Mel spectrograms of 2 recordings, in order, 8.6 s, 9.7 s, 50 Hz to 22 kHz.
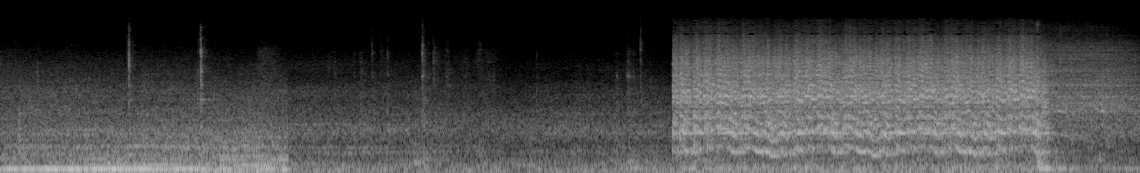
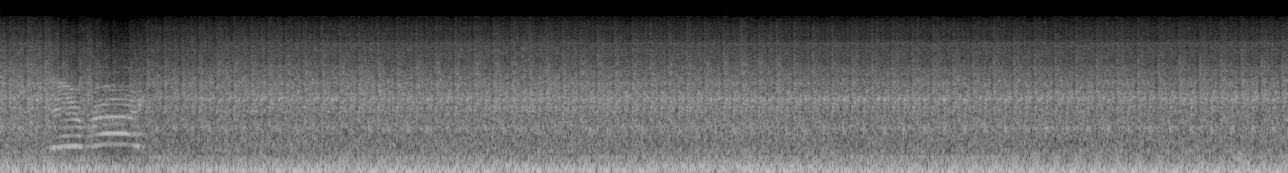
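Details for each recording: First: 1972 Ford F-250 Ranger XLT Camper Special being revived: starter cranks the engine evenly at about three and a half beats a second but it never fires; no spark. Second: 1972 Ford F250 Ranger XLT Camper Special, first start after sitting, coil hot-wired: brief starter chirp, engine catches and settles into a steady, even idle with no knocks or misses; pretty quiet, sounds good.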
